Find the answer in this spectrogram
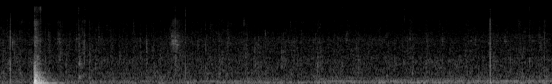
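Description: Steady rain pattering, with one sharp knock about a third of a second in and a few faint ticks later.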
